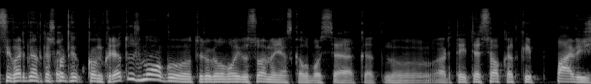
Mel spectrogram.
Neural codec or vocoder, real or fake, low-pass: codec, 44.1 kHz, 7.8 kbps, Pupu-Codec; fake; 14.4 kHz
